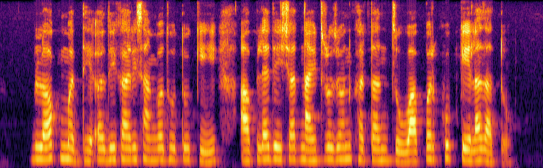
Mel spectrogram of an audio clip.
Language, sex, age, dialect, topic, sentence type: Marathi, female, 18-24, Southern Konkan, agriculture, statement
